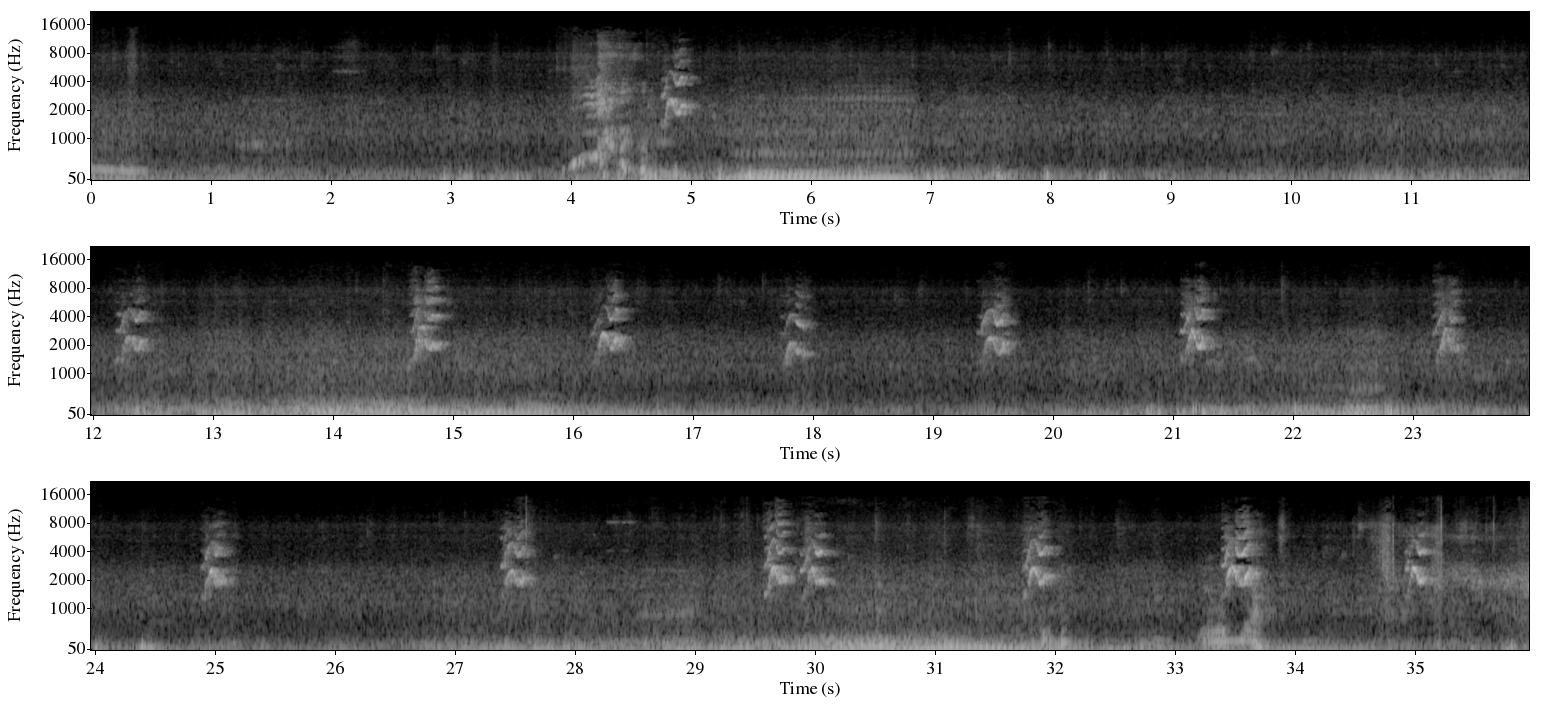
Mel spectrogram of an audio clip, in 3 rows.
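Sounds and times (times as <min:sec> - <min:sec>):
low rumble: 0:04.6 - 0:08.7, 0:09.8 - 0:17.8, 0:20.1 - 0:24.9, 0:26.6 - 0:35.9.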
